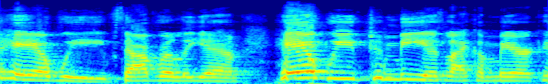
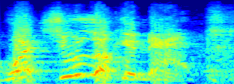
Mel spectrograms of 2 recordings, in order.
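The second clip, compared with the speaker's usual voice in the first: higher, louder threatening cheer chant; tough cheer; 6 semitones higher, 5 dB louder than usual. Retold or imitated. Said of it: "They had a cheer called".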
